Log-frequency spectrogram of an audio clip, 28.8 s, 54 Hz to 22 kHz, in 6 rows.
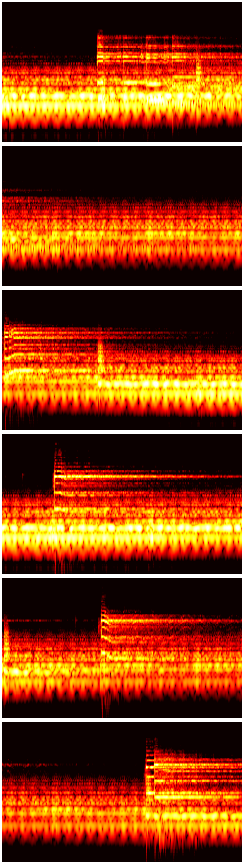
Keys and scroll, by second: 18.1-19.1 typing, 19.6 Return, 25.5-27.0 typing, 27.7 Return.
